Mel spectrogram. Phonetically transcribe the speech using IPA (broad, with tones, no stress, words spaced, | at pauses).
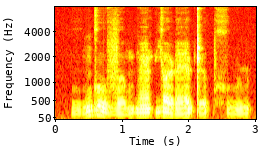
u˩ŋɡo˦˨ vʌ˩mbæ̃˦p jʌ˦˨ɽæ˩˥ʈə˩˥p xu˧˩˧ɳ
